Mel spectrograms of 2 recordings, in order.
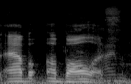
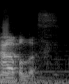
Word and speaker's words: Aboleth: what about him versus Aboloth? A-B-O-L-A-O-T-H? What's that? Aboloth. Aboleth. It's Aboloth, isn't it? Or is it Aboleth? Aboleth. That's how you pronounce that? Even with the O there?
